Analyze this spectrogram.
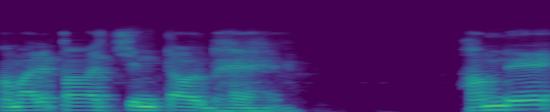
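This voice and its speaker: The intonation is lively. It belongs to a man. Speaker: Bhagavad Gita scholar and chartered accountant. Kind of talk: spiritual talk to online audience. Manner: tries to speak louder. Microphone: voice too quiet.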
